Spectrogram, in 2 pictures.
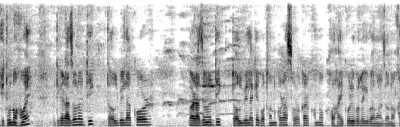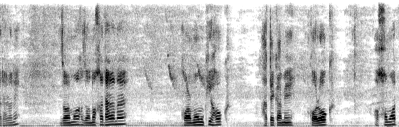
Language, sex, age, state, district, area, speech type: Assamese, male, 60+, Assam, Golaghat, urban, spontaneous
